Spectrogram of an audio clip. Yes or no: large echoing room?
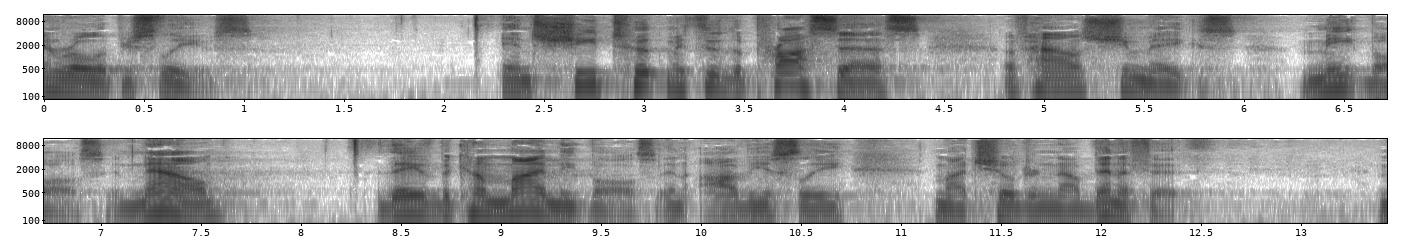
yes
